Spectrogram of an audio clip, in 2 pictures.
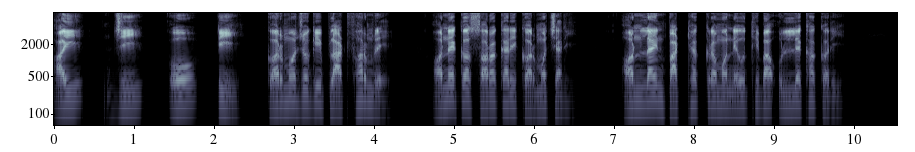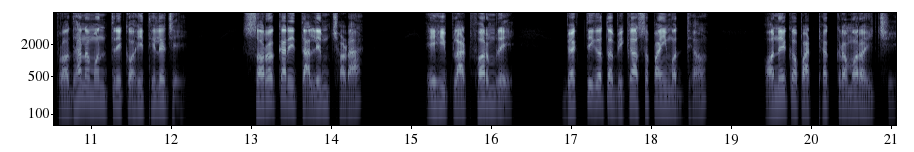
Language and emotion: Odia, neutral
